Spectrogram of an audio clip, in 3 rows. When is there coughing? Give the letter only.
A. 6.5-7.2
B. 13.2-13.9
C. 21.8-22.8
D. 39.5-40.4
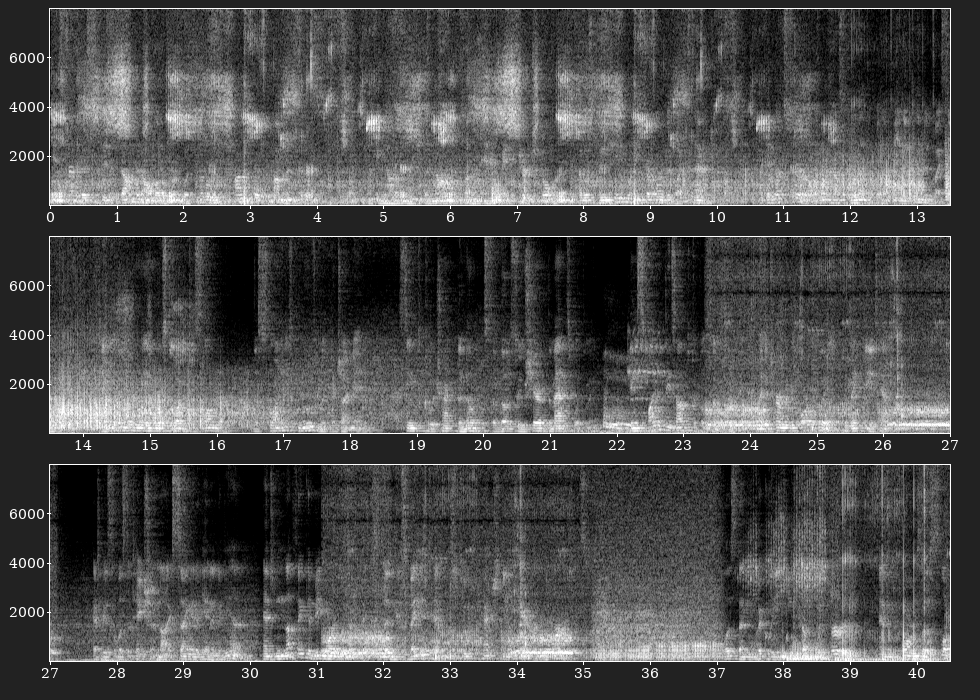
A.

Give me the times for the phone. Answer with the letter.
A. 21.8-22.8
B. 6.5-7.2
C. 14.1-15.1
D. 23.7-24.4
A.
